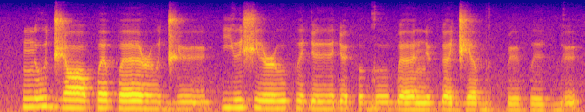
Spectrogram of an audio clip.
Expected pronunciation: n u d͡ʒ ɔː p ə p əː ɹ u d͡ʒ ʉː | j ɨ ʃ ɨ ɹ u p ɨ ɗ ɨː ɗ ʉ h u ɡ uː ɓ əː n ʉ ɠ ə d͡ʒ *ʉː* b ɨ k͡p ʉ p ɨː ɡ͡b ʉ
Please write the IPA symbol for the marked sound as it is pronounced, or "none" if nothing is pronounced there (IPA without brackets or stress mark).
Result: əː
